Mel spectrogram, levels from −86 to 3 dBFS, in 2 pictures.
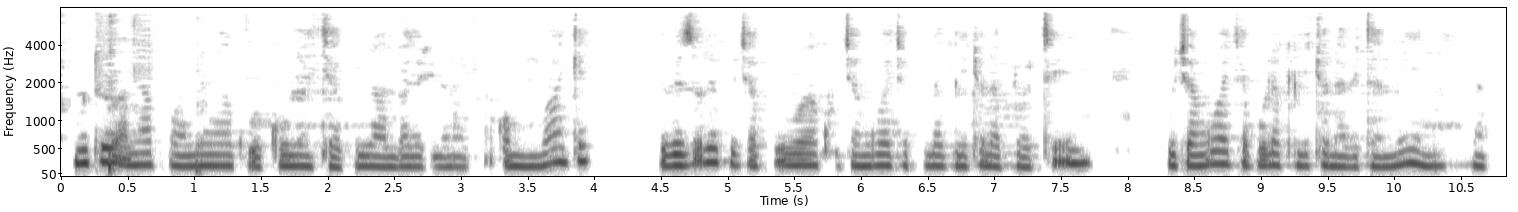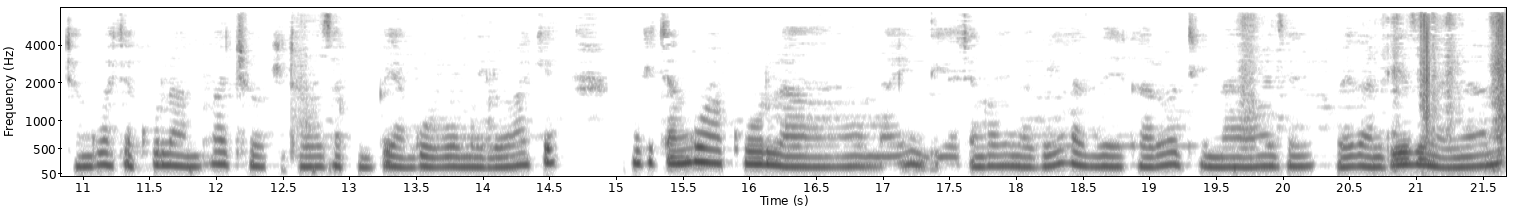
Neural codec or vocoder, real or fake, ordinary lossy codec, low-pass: none; real; MP3, 32 kbps; 7.2 kHz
